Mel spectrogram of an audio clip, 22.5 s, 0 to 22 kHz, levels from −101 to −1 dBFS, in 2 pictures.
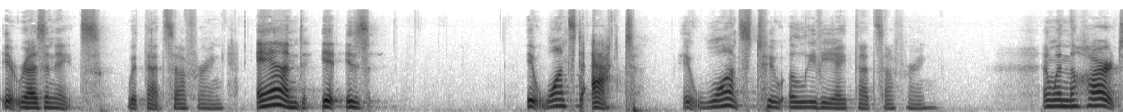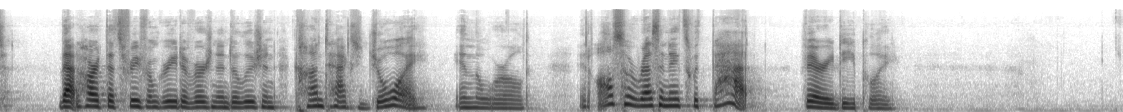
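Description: At 16.29 to 16.31 s there is a lost packet rebuilt from error correction. The stretch sounds consistent with a single dropped packet. The decoder filled it with a low-bitrate copy carried in the following packet, the in-band forward error correction mechanism in Opus. As a result there is no audible gap or dropout in the speech. The 20 ms section sounds briefly coarser and noisier than the surrounding audio, a short grainy patch before normal quality resumes.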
